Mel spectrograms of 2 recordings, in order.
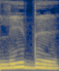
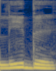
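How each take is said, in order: No difference in how they are said.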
